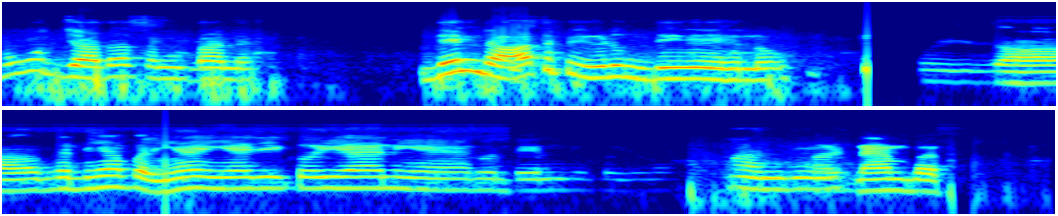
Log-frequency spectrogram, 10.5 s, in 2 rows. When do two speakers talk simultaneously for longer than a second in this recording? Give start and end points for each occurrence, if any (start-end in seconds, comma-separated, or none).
none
